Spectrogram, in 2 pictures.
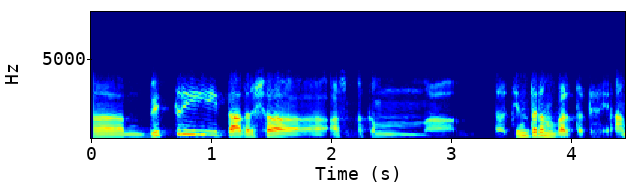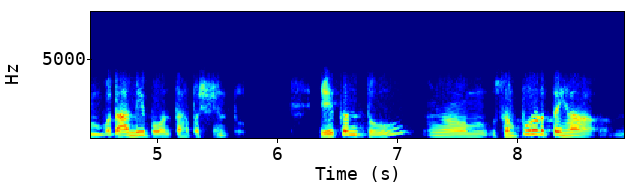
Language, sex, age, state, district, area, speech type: Sanskrit, male, 30-45, Karnataka, Chikkamagaluru, urban, conversation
